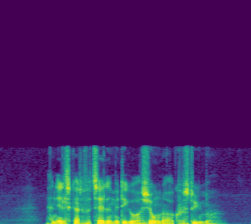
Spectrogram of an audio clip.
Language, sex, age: Danish, male, 20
